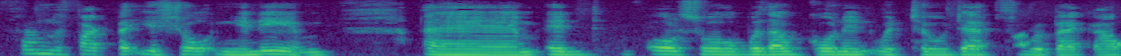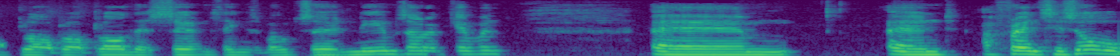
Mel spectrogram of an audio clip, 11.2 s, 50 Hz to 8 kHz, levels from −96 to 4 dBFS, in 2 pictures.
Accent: British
